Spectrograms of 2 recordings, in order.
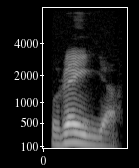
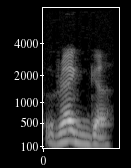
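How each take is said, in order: First: The middle consonant sounds like an English Y. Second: The middle consonant is a hard G sound. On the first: The speaker calls it right. "but reya" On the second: The speaker calls it wrong. "So not regga"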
